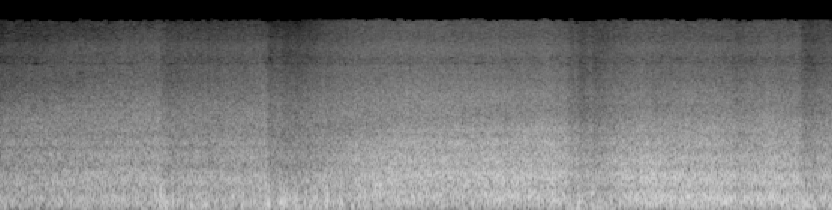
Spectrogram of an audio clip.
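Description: Sea waves washing, with wind rushing over the microphone; the surge swells louder through the middle and eases near the end.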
